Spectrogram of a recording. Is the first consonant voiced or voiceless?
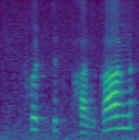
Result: voiceless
